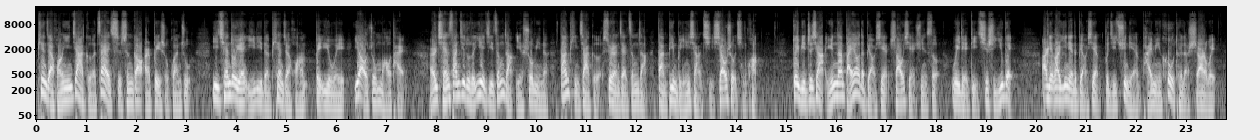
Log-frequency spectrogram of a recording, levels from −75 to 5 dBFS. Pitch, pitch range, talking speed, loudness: 95 Hz, 85-115 Hz, 270 characters per minute, -11 LUFS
